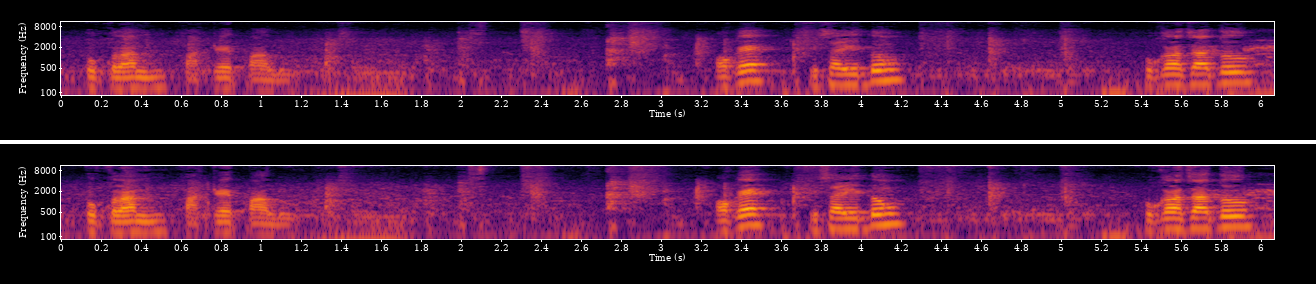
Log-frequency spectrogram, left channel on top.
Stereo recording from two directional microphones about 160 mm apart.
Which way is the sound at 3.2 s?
15° right (ahead or behind).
